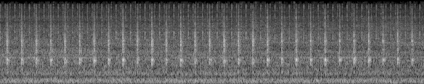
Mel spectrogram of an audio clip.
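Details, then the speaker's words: 2010 Vauxhall Corsa 1.0 Ecoflex three-cylinder replacement engine at idle: crisp regular metallic tapping about 3.5 per second from worn inlet manifold swirl flaps, mimicking engine knock. "but these swirl flaps are rattling they are rattling like how can I even put it"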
